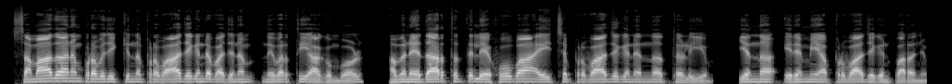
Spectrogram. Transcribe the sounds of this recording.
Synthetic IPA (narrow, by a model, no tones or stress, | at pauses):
sɐmaːd̪ʱaːnɐmprɐʋɐd͡ʑikʲːunːɐprɐʋaːd͡ʑɐɣɐnde̞ʋɐd͡ʑɐnɐmniʋɐrt̪ijaːɣumbo̞ːɭ | ɐʋɐned̪aːrt̪ʰɐt̪ːilje̞ho̞ːʋaːjt͡ɕːɐprɐʋaːd͡ʑɐɣɐne̞nːɐt̪ːeɭijum | e̞nːɨeɾemijaːprɐʋaːd͡ʑɐɣɐnpɐrɐɲːu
